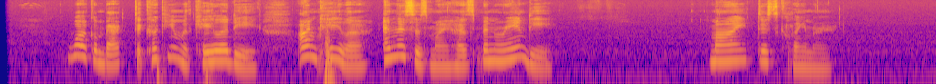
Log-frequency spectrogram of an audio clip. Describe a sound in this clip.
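A young woman speaks cheerfully.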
